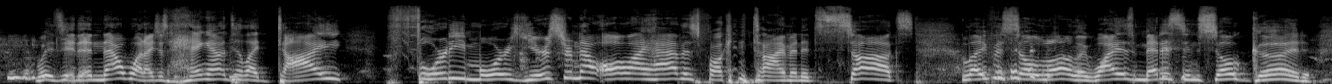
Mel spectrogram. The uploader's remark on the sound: Live from Pittsburgh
